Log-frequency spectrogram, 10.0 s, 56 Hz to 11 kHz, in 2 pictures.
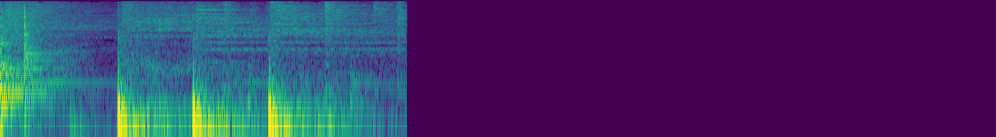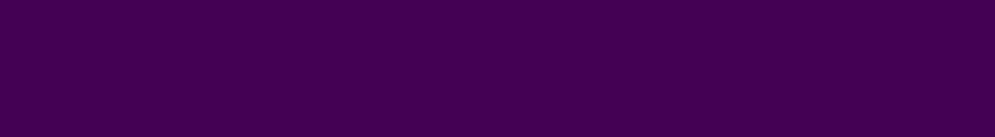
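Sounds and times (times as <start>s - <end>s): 
120 break drum loops: 0.0s - 2.0s.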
